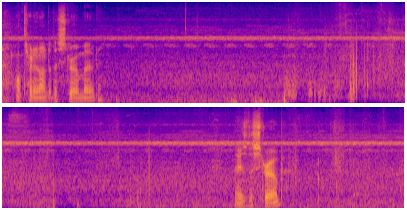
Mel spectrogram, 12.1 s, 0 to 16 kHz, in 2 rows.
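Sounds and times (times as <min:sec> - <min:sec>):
crickets trilling: 0:00.0 - 0:12.0
insect chirping: 0:00.0 - 0:12.0.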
